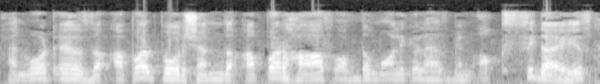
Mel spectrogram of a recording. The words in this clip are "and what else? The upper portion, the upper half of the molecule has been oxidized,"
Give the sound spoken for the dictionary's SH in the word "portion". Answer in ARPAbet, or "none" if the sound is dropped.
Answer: SH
